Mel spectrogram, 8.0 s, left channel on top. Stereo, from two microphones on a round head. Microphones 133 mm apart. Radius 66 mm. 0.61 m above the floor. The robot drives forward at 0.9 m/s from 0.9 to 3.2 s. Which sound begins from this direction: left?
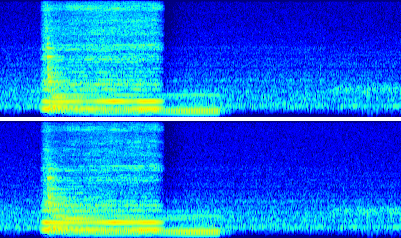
A piano, at 0.9 s.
